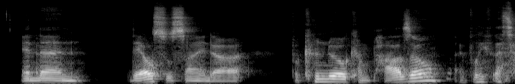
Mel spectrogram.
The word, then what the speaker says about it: Facundo Campazzo: And then they also signed Facundo Campazzo. I believe that's how it's pronounced.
